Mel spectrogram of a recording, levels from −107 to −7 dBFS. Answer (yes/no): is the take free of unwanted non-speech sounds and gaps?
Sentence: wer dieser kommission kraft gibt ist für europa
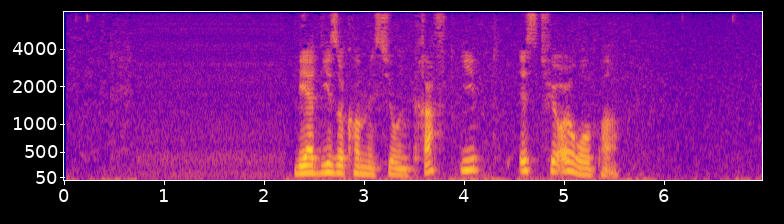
yes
